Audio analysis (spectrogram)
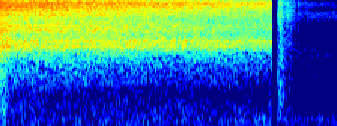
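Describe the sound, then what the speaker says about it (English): Steam hisses loudly and steadily from the pressure valve of an Instant Pot holding potato soup, fading slightly before cutting off abruptly with a brief click, followed by near silence. "So let's get this pressure out."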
